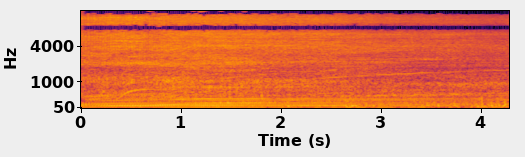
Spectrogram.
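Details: Yamaha Breeze 125 quad with fairings refitted, after replacing a frayed, broken throttle cable that had kept idle stuck high: the engine catches, climbs into a steady buzzing idle, then settles lower with no misfires or rattles; normal start and idle.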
